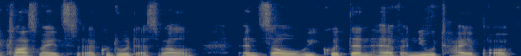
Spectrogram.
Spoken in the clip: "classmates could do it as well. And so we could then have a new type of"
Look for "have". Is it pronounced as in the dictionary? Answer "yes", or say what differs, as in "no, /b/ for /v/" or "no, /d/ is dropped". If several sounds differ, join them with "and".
yes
